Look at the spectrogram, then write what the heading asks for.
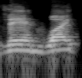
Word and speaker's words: Van Wyck: have to learn how to say it's the Van Wyck, it's the Van Wyck, it's the Van Wyck, it's not Van Wyck, it's Van Wyck.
